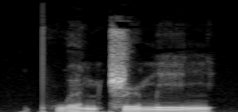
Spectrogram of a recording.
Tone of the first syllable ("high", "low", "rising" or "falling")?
low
